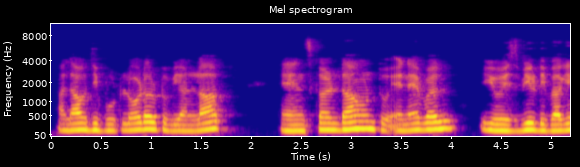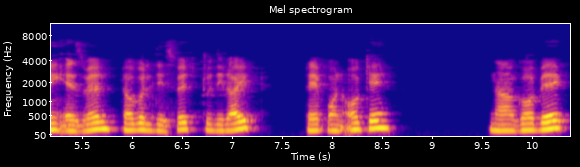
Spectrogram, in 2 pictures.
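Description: A man narrating a step-by-step tech tutorial as a plain, steady voice-over. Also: a little high, muffled recording.

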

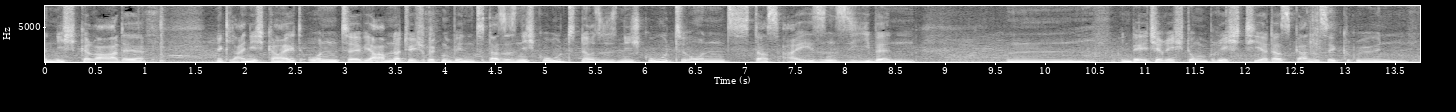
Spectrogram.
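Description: Faint golf game ambience sits behind a gaming host's casual let's-play commentary as he mulls over his moves out loud. His voice is mellow and medium-pitched, with some vocal fry.

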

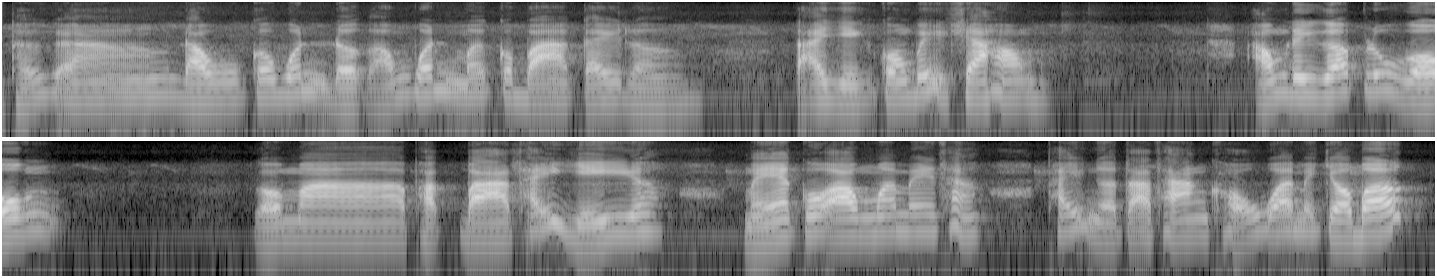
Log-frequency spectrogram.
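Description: A woman's voice: mid-range voice, normal speed, gravelly, fairly bright tone. An older woman with a Southern Vietnamese accent, casually retelling a religious legend, rambling with many fillers and restarts. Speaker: elderly storyteller. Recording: dull lo-fi recording.

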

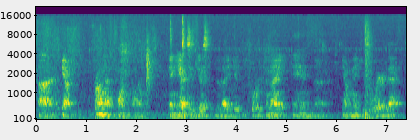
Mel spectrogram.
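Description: A man making a halting public comment to a city council, full of fillers and restarts. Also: deep voice, completely flat delivery. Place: large council chamber with tall windows. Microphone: room mic from far off. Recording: echoey chamber recorded from far off with noise.

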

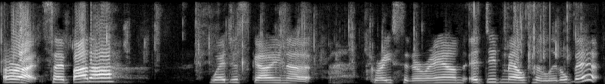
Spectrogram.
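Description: A woman's voice: a little high, measured pace, fairly bright tone, slight background noise, poor audio. A woman hosting a home cooking demonstration, talking casually with rambling asides as she works, heard from a camera in a home kitchen. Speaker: cooking show host. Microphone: camera mic, off-screen speaker at the bench.

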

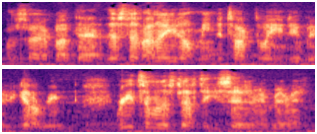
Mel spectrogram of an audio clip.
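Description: A man's voice: medium pitch, racing, bright, forceful tone, faint music behind, poor audio. A man talking casually on a call, his voice coming through a phone speaker, teasing and defensive. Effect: heard through a phone speaker. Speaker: husband on a video or phone call. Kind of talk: casual chat.

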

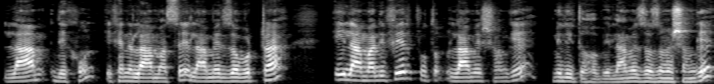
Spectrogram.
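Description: A man teaching Quran reading, going letter by letter through each verse and then chanting it whole. His voice is dark and mellow, set a little high for a man, and he speaks very slowly and patiently, as if to beginners. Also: lo-fi sound. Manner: spells letters and vowel marks one by one, then chants the joined verse; patient, addresses students directly. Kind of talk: slow spelled-out Quran reading lesson.

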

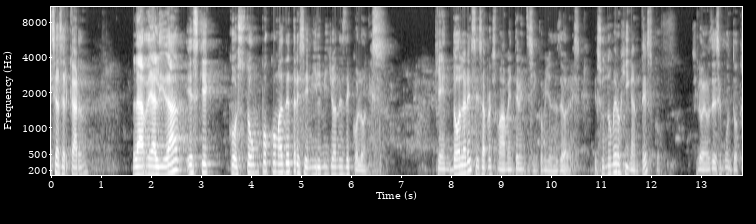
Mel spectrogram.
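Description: On a conference stage, a middle-aged man with a Colombian accent explains his topic and puts questions to the audience. His voice is medium-pitched and fairly bright, heard in a reverberant hall with faint ambience.

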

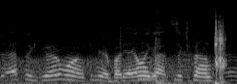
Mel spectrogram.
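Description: A man's voice: high-pitched, steady tone, fast talker, a loud crowd. A young man hosting a fishing vlog from a small boat on a river, chatting and joking in a laid-back way, recorded by an action camera. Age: young adult. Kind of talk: casual chat. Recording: noisy outdoor camera audio.

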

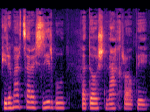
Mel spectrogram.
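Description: Woman reading her own short story, calm and measured, husky-ish voice. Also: fairly low pitch. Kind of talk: literary narration.

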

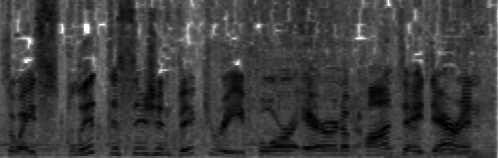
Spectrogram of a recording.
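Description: A man's voice: high voice, moderate pace, background noise. A man giving live play-by-play boxing commentary in a polished, descriptive broadcast style. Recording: loud music and crowd behind voice. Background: arena crowd and music.

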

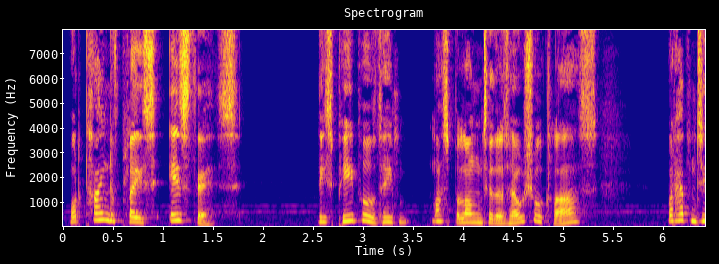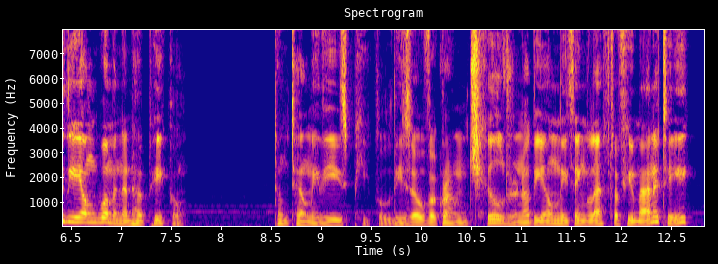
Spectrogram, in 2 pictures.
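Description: A man's voice: fairly high pitch, big pitch swings, takes it slowly, long pauses, warm tone, faint music behind, voice pushed up, heavily acted. A man playing a pleading, agitated priest. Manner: pleading, raised and strained.

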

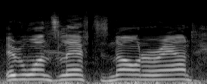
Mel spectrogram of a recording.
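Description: A man's voice: sits high, fairly even intonation, normal speed, fairly bright tone. A man chatting to viewers while fishing from a rock wall by the sea. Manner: chatty, upbeat, talks to viewers as guys and homies. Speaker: fishing vlogger. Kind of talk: casual narration to camera while fishing. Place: outdoors on a rock breakwall by the sea. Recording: outdoor wind noise on the mic. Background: wind and water noise.

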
